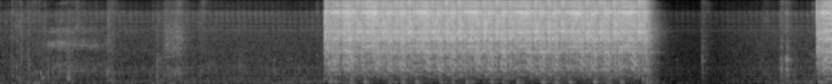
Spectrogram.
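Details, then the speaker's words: Subaru Brat with WRX engine swap, fuel pump apparently no longer running (owner unsure if out of gas), no spark, no sputter even on starting fluid: quiet hiss, then five seconds of fast steady cranking that never catches; cranks, no start. "no sputtering the fuel pump doesn't seem to be running anymore I don't know if that out of gas and it's trying to run but I don't hear doing anything at all but either way now I'm getting no spark as I'm about to show you"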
